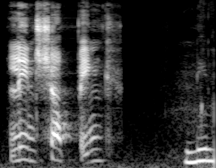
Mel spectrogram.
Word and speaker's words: Linköping: Linköping.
